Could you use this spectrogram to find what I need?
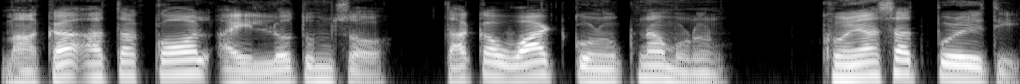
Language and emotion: Goan Konkani, neutral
